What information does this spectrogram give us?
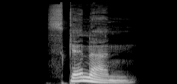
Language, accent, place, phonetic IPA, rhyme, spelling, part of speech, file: German, Germany, Berlin, [ˈskɛnɐn], -ɛnɐn, Scannern, noun, De-Scannern.ogg
- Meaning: dative plural of Scanner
